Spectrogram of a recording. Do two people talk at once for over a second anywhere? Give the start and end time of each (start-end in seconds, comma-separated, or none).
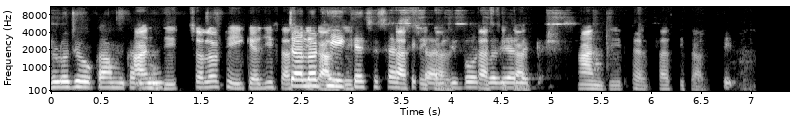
2.4-4.8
